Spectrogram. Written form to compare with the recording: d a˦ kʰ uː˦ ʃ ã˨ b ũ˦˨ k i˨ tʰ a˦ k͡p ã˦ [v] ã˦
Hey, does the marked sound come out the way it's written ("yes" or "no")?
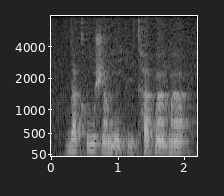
yes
